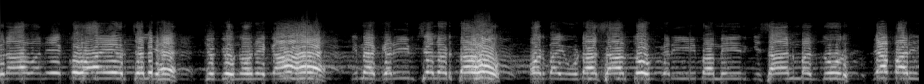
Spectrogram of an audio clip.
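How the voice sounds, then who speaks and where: A man speaks loudly at an extremely high pitch. His pace is fairly slow. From Haryana, India. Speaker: politician. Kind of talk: political rally speech. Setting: stage at a public rally. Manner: loud, forceful oratory. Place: stage. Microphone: handheld.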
